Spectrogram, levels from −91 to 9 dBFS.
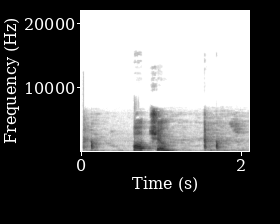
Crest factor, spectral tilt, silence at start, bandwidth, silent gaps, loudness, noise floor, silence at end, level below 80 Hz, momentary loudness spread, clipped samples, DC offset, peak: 18 dB; -3 dB/octave; 0.05 s; 7.4 kHz; none; -17 LUFS; -41 dBFS; 0.1 s; -58 dBFS; 17 LU; under 0.1%; under 0.1%; 0 dBFS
